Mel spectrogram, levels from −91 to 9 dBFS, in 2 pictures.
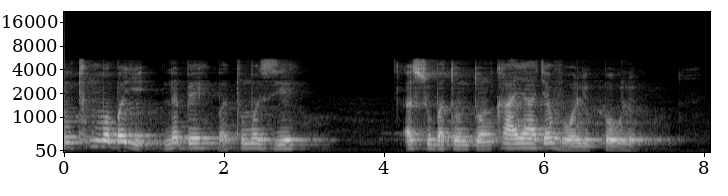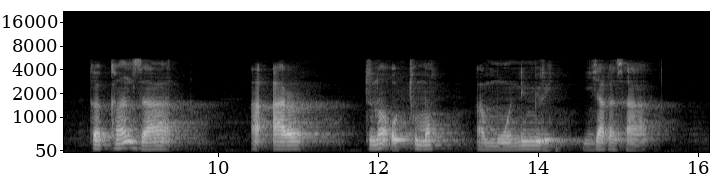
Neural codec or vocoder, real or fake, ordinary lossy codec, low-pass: none; real; AAC, 48 kbps; 5.4 kHz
